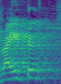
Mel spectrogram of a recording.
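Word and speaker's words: write: फिर WRIT, वराइट नहीं, राइट, रिंकल, और ये रिंग, रॉन्ग। तो W और R साथ में हो तो शुरुआत में दिखी स्पेलिंग आपको, तो वहाँ W को पढ़ते नहीं, ये लिखा हुआ है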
